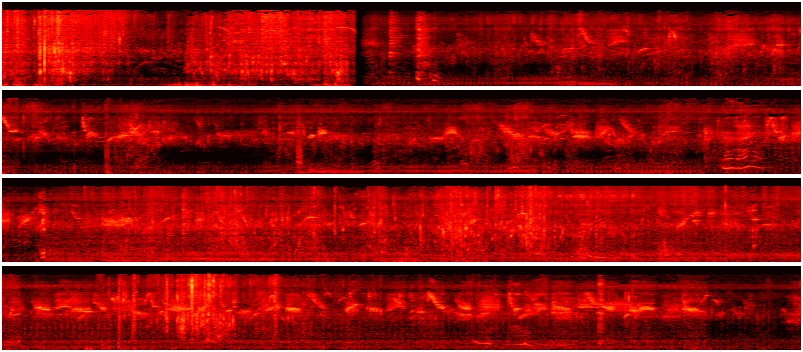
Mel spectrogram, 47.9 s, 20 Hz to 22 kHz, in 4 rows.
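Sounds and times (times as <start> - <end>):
faint water sounds: 0.0 - 47.9
birds chirping and whistling: 7.8 - 47.9
low rumble: 24.6 - 38.2.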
